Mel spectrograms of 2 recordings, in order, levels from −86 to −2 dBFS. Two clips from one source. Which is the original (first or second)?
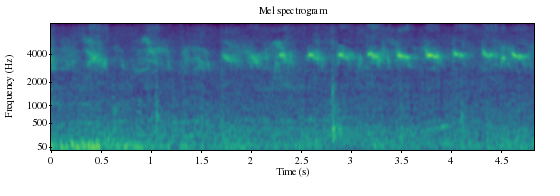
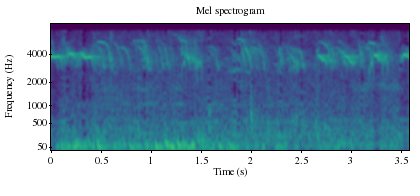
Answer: second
